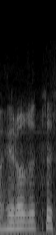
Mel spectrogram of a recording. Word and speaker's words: Herodotus: don't know how to say his name, but Herodotus? Oh, Herodotus, yep. See, I kind of knew who he was. I was like, maybe it's not him, like, maybe it's just a different, like, Herodotus.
